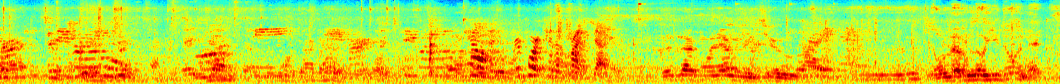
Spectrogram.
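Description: Several men and women talk and chatter nearby.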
